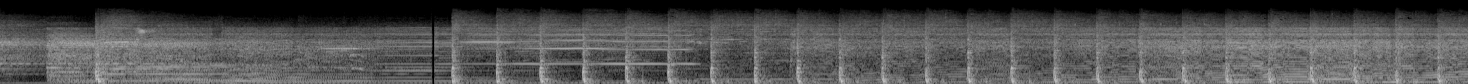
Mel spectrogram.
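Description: Live punk rock band on a raw bootleg recording. A brief drop, then held, ringing guitar tones for about four seconds. Then a steady drum beat starts, about two strikes a second, with the guitar playing over it as the next song begins.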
